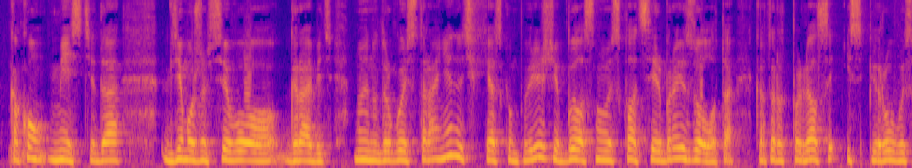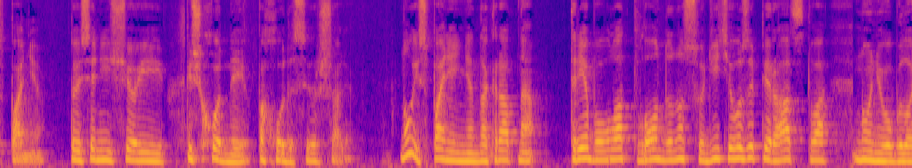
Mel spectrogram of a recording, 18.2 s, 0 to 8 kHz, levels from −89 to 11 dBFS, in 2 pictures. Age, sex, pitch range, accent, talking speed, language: 50-69, male, 140-175 Hz, native, 165 wpm, Russian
